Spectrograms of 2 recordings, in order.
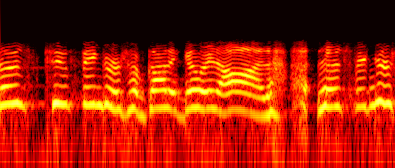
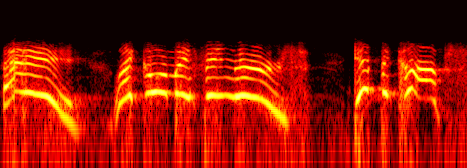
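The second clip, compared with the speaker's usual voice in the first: higher, alarmed officer yelling; officer shouting; 8 semitones higher than usual. Acted. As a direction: yell for backup in alarm. Officer shouts as she grabs.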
